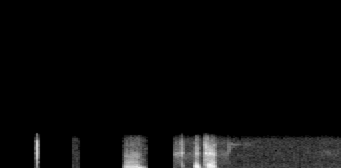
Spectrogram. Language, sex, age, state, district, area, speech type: Santali, male, 18-30, West Bengal, Bankura, rural, conversation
